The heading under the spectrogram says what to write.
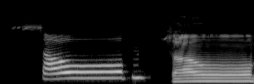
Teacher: Jadi panjang kalau dihentikan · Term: madlin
